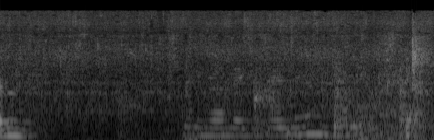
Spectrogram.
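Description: Diced lamb sizzling as it fries in sheep-tail fat in a wide steel pan, stirred with a wooden spoon. About a second in, a faint voice murmurs over the sizzle.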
